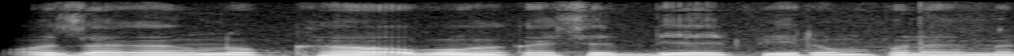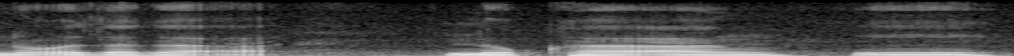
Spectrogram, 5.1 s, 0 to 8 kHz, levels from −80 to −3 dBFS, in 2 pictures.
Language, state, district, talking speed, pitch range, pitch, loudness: Kokborok, Tripura, West Tripura, 215 wpm, 120-130 Hz, 125 Hz, -16 LUFS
